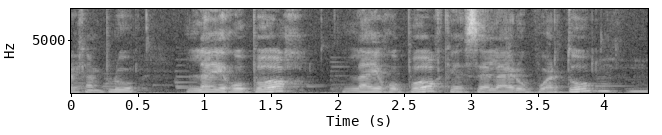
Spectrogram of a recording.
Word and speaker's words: aéroport: consonante, vas a encontrar muchas palabras que se terminan en RT y la T no se pronuncia. Por ejemplo, l'aéroport, que es el aeropuerto, o le dessert, que es el postre.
